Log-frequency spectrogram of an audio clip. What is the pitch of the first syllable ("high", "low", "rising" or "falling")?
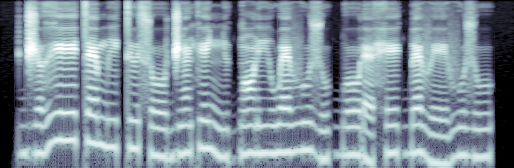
low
